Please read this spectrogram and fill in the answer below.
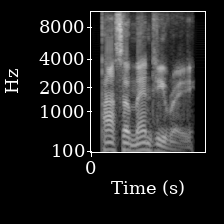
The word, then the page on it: Passementerie: British English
